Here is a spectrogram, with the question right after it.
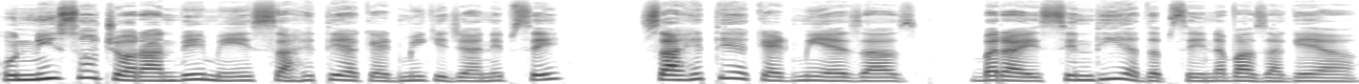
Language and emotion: Urdu, neutral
